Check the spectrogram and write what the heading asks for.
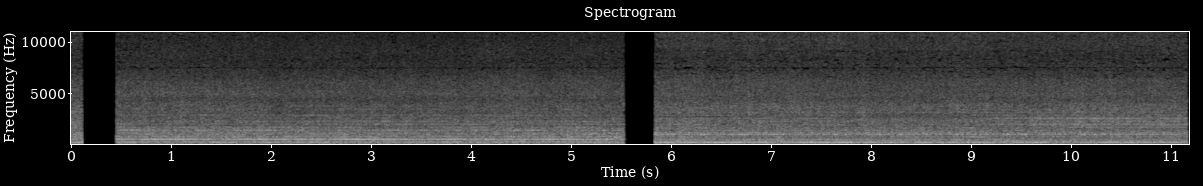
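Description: Fire engine's pump and engine running steadily with a constant hum, breaking off twice for a moment.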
